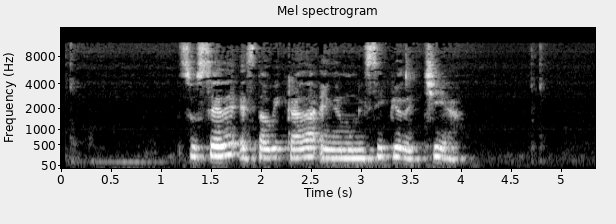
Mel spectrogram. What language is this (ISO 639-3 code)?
spa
